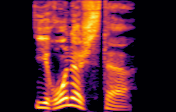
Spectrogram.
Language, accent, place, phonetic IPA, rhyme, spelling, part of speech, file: German, Germany, Berlin, [iˈʁoːnɪʃstɐ], -oːnɪʃstɐ, ironischster, adjective, De-ironischster.ogg
- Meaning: inflection of ironisch: 1. strong/mixed nominative masculine singular superlative degree 2. strong genitive/dative feminine singular superlative degree 3. strong genitive plural superlative degree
